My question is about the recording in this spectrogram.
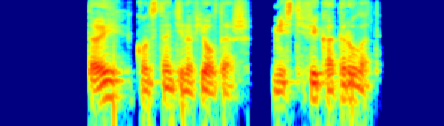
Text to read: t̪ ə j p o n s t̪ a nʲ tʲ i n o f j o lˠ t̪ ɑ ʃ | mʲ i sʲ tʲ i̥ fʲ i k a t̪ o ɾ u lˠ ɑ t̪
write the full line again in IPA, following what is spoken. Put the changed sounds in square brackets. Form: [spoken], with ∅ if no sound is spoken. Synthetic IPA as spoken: t̪ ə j [k] o n s t̪ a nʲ tʲ i n o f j o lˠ t̪ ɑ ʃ | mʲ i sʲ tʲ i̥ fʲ i k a t̪ o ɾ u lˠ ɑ t̪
